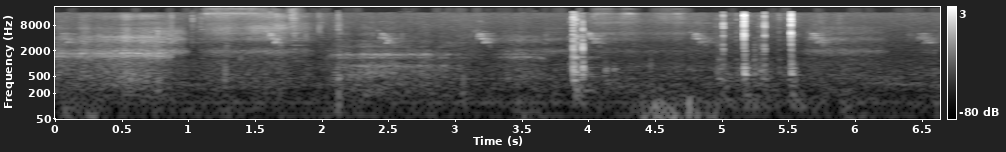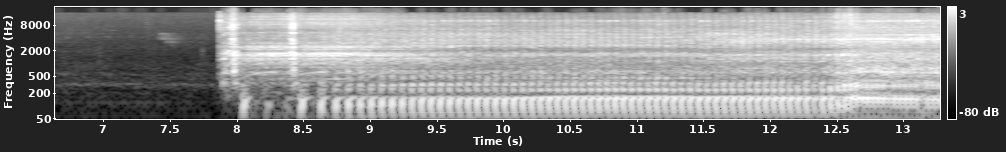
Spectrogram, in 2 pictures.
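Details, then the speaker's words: Bombardier Traxter 500 ATV single-cylinder with rebuilt carburetor, after cooling down a little while, started on the electric starter with no starting fluid: catches at once and settles into a steady, even idle around four beats a second. "all right guys I'm gonna call this a success one of my better successes as far as ATVs and stuff like that it's concerned"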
